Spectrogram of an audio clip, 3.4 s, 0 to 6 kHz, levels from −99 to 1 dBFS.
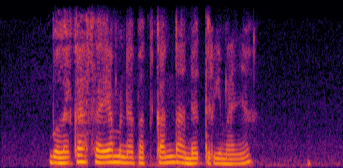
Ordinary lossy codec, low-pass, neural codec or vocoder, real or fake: Opus, 32 kbps; 5.4 kHz; none; real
